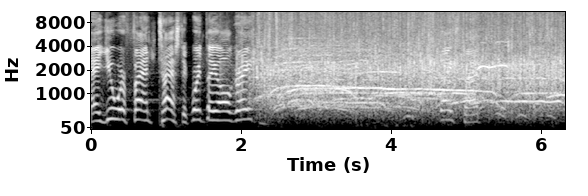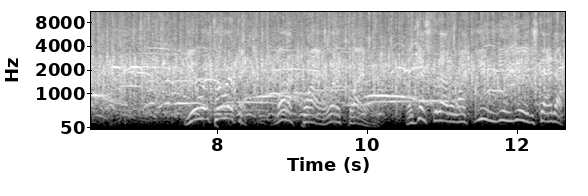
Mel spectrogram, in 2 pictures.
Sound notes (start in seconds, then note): 2.2 cheers and applause; 5.7 cheers and applause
